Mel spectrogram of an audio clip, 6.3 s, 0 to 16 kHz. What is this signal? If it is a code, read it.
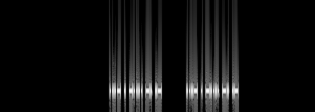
Morse code, heard as a keyed tone, about 53 wpm, 700 Hz. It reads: VE6NA VE6NA
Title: DXCC-100 Call Signs - 5 Characters - Repeated 2x - 50wpm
